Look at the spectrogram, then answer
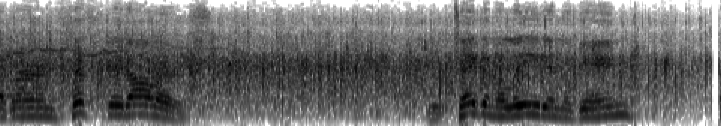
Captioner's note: applause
